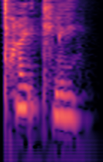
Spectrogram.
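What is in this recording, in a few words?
"tightly", British English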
